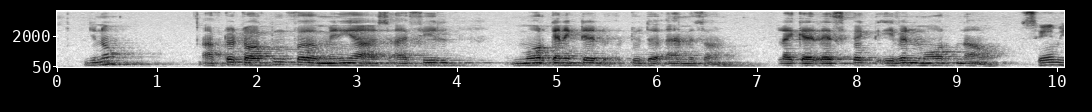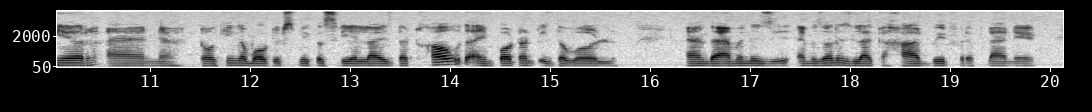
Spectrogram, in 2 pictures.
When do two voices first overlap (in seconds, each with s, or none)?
none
